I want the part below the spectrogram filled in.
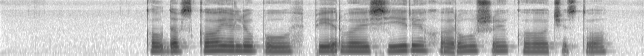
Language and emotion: Russian, sad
